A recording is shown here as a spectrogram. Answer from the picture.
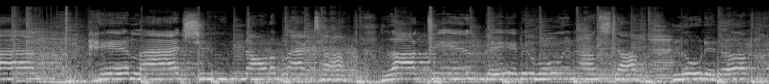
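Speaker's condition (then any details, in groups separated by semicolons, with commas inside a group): No condition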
